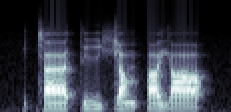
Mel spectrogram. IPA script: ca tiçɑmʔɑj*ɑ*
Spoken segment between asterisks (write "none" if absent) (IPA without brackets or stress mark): ɑ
